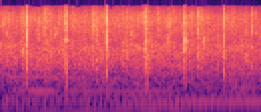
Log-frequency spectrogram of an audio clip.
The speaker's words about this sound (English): Can you put your hands together and give God praise right now in advance, thanking them for that salvation?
